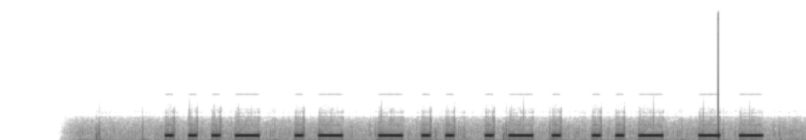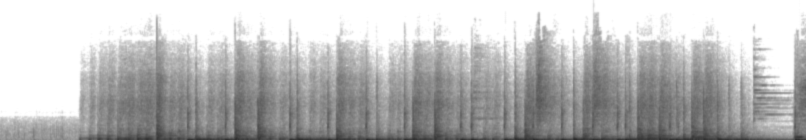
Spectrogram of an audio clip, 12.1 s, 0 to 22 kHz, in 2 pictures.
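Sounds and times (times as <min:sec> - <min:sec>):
faint radio hiss: 0:00.5 - 0:11.3
morse code beeps: 0:01.2 - 0:05.8.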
